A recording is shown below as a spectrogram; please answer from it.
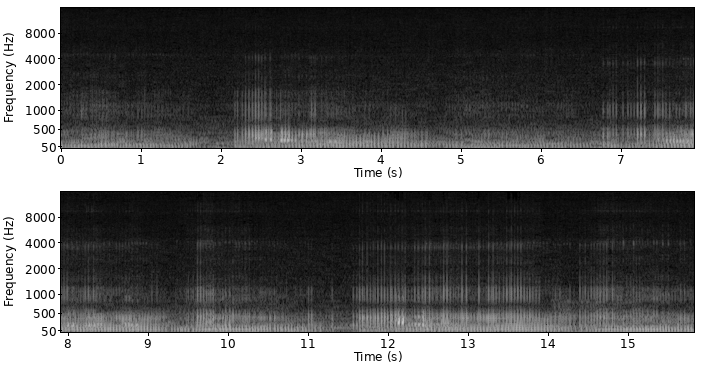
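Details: Long stretch of a cat's slowed purring: a rumbling pulsed drone that pauses briefly near two and eleven seconds, each break followed by a fresh louder surge of the same deep, grainy vibration.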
